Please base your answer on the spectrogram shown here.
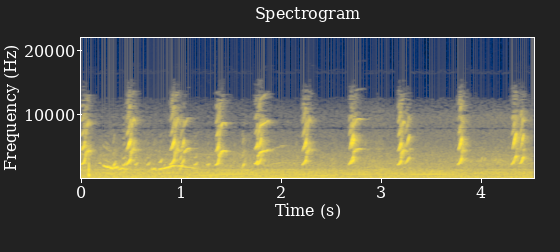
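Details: Two young noisy miners, fed by their parents in early spring on 17 August 2023 at Keperra, Brisbane, Australia, scramble for food and beg with sharp, high, downward chirps, about two a second, with a brief softer rising whistle behind.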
